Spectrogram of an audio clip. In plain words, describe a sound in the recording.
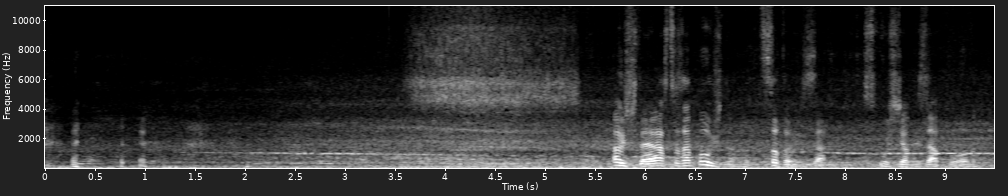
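A train rolls in and rumbles closer.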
